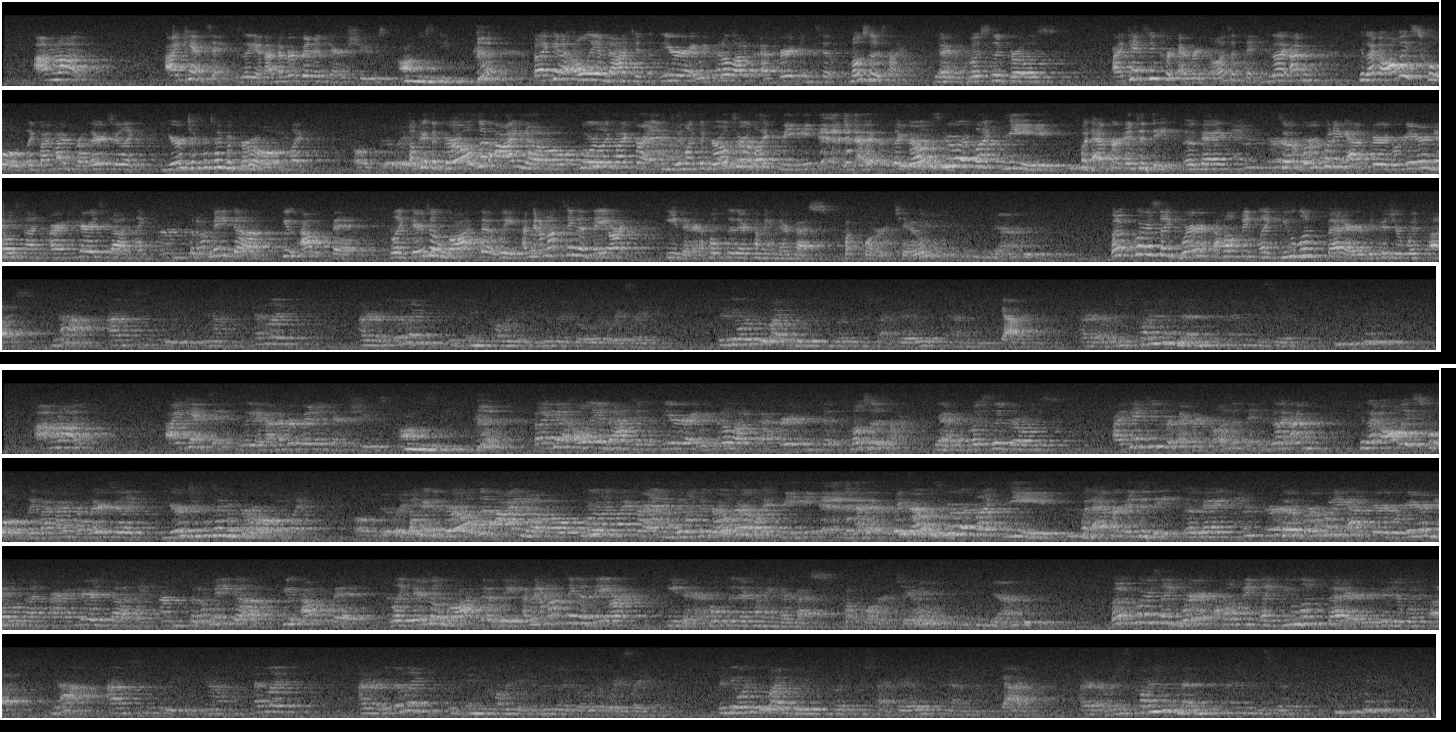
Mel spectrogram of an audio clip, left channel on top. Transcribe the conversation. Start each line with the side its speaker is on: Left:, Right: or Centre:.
Left: I'm not, I can't say because again, I've never been in their shoes, obviously.
Right: <laughs> hmm
Left: <laughs> But I can only imagine, you're right, we put a lot of effort into most of the time.
Right: <laughs> Yeah,
Left: uh, Most of the girls I can't speak for every girl. That's a thing.
Right: for
Left: Because
Right: sure.
Left: like I'm,
Right: Yeah.
Left: because I'm always told like by my brothers, they're like, "You're a different type of girl," and I'm like, "Oh,
Right: Really?
Left: okay." The girls
Right: Oh.
Left: that I know who are
Right: <laughs>
Left: like my friends,
Right: Yeah.
Left: and like
Right: Like
Left: the girls
Right: my friend.
Left: who are like me,
Right: Exactly.
Left: <laughs> the
Right: Exactly.
Left: girls who are like
Right: Yeah.
Left: me
Right: hmm
Left: put effort into dates. Okay,
Right: For sure.
Left: so if we're
Right: Yeah.
Left: putting effort, we're getting our nails done, our hair
Right: Hmm,
Left: is done, like
Right: Absolutely.
Left: put on makeup, cute
Right: Mhm.
Left: outfit.
Right: Yes.
Left: Like there's a lot that we. I mean, I'm not saying that they aren't either. Hopefully, they're coming in their best foot forward too
Right: <laughs> Yeah.
Left: but of course, like we're hoping like you look better because you're with us.
Right: Yeah, absolutely. Yeah. And like, I don't know, even like like in conversations, I feel like girls are always like like they always provide a really good perspective and
Left: Yeah.
Right: like I don't know, it's just a conversation with men sometimes. It's just <laughs> I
